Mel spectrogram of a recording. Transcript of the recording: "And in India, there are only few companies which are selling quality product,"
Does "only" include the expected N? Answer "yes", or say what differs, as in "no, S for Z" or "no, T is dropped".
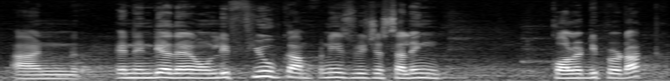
yes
